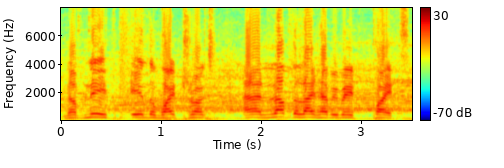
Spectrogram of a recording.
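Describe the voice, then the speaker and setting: A man calls a live fight in a high voice, as a play-by-play commentator. Music and a crowd are clearly heard behind him. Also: steady tone, normal speed, shouting, low-quality recording.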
